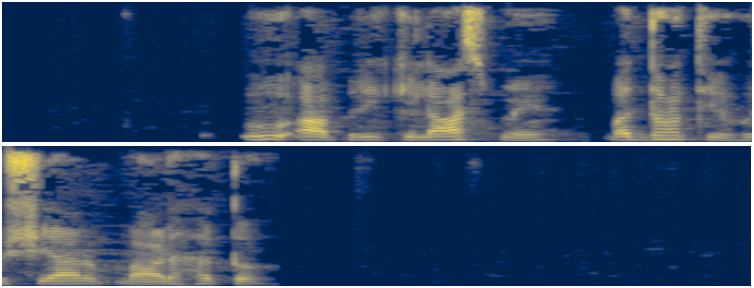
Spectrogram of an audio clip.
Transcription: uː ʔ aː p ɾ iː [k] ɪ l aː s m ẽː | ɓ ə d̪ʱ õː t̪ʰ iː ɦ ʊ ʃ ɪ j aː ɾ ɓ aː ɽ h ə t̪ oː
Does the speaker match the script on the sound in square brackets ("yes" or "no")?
yes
